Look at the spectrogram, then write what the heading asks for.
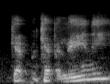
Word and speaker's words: Capelin: not quite, which is Capellini in Italian or Capellin in Venetian. But the interesting thing about Venetian is that it has two letter L's, one of which is silent.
